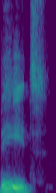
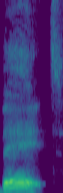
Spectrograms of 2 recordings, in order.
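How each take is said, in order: First: The vowel is a long 'ee' sound. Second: The vowel is an 'ay' sound. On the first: This is the present-day pronunciation. "the word right below it, beat, as in beetroot" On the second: This is the pronunciation before the Great Vowel Shift. "we used to say as bait"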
